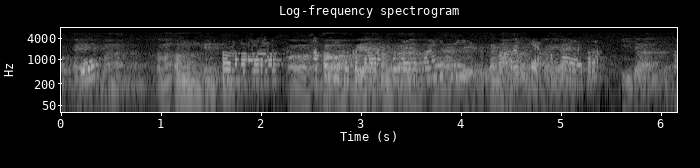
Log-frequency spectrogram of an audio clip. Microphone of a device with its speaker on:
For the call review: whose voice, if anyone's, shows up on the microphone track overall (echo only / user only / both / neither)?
both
